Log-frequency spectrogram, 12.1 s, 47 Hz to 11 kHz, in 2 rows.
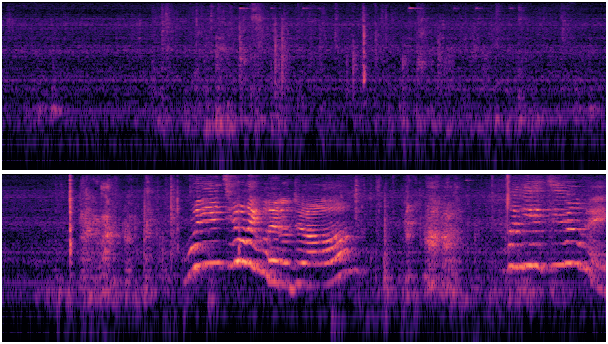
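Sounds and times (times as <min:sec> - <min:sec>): dogs scuffling: 0:01.4 - 0:12.0
faint low dog growls: 0:06.7 - 0:07.8, 0:10.0 - 0:11.0.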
